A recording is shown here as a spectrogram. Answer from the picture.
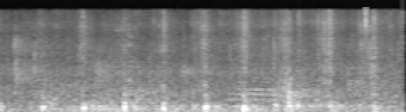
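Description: Hoofbeats of a ridden Friesian horse trotting on arena sand: a run of soft, dull thuds.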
